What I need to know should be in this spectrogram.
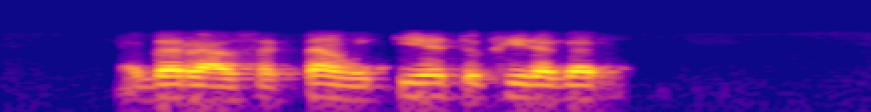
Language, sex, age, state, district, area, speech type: Hindi, male, 18-30, Uttar Pradesh, Varanasi, urban, conversation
